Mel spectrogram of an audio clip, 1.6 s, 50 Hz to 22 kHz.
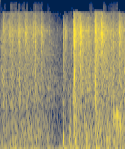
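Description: AK rifle fire rattles off in short bursts during a Counter-Strike match, the Immortals vs Gambit grand final at PGL Major Krakow 2017, with a commentator's voice over the shots.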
